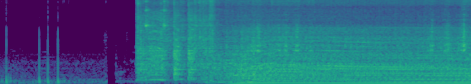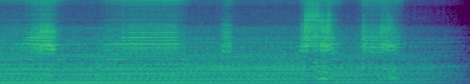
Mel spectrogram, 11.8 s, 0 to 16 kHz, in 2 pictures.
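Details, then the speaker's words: At start-up, a persistent high whine rides over the idle of a 2011 Subaru Impreza Outback Sport power steering pump, present for weeks. Fluid leaks where the upper feed hose meets the pump, and a failed O-ring is assumed; this is before the repair. "It has been making a pretty awful winding noise uh for the last few weeks. Um found that there is a leak where the upper hose comes into the uh power steering pump from the reservoir."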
